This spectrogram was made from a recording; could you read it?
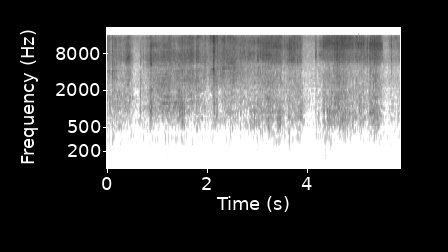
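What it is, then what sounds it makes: Leather handbag, scratched and unzipped. Fingers with long nails scratch a turquoise leather handbag with gold zippers lying on a table and pull at its zipper tabs. The result is a steady, quiet stream of bright, dry scratching and rustling with short zipper rasps mixed in, and almost no low end.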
